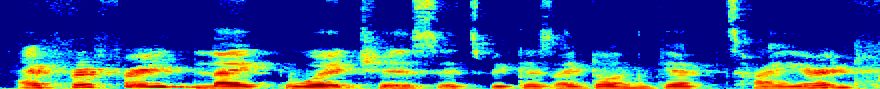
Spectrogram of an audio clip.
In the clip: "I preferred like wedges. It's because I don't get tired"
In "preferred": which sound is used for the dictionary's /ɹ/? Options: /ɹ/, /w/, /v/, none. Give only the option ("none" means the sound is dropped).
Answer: /ɹ/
